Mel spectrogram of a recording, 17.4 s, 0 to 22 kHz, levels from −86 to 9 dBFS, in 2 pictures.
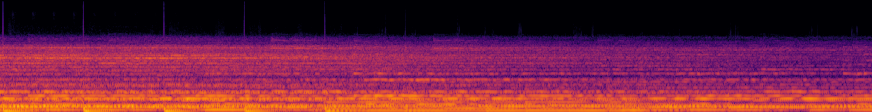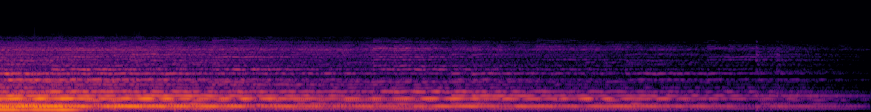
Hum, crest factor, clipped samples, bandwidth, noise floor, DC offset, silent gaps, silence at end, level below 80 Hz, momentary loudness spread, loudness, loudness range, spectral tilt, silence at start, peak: none; 18 dB; under 0.1%; 6 kHz; -53 dBFS; under 0.1%; none; 1.6 s; -26 dBFS; 20 LU; -17 LUFS; 19 LU; -9 dB/octave; 0 s; 0 dBFS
